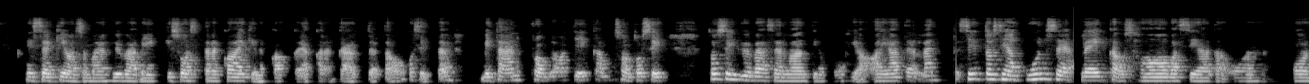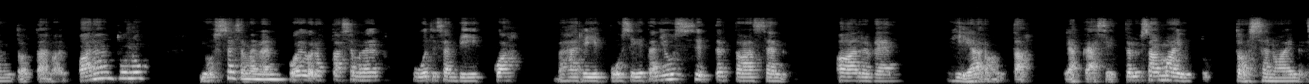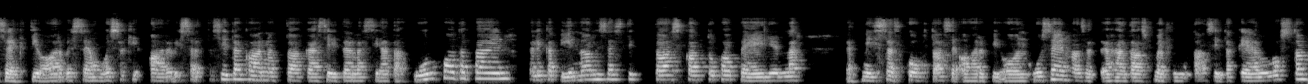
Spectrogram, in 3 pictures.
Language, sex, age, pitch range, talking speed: Finnish, female, 30-49, 165-210 Hz, 135 wpm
